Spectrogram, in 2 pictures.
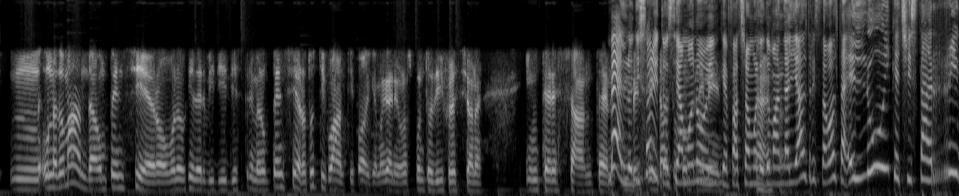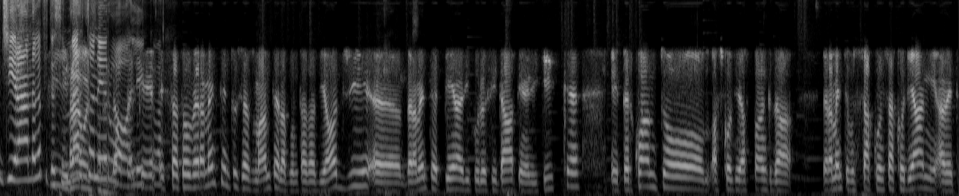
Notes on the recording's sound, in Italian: Parlando al telefono con un ascoltatore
